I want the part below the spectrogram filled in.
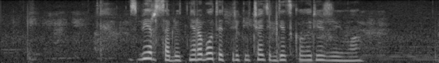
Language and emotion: Russian, neutral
